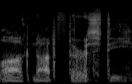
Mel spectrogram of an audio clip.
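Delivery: snarling, growled. Voicing a character refusing a potion: snarling. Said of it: "Kinda snarls".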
